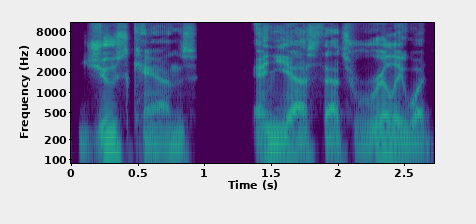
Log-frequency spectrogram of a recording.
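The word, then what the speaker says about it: JUSCANZ: There's just CANs, pronounced Juice CANs, and yes, that's really what diplomats call it.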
